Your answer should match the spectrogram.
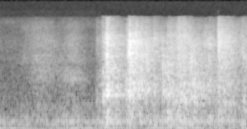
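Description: Paper artwork rustling as it is handled and pulled from a pile, starting about a second in after a near-silent moment.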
